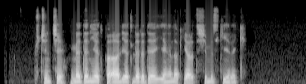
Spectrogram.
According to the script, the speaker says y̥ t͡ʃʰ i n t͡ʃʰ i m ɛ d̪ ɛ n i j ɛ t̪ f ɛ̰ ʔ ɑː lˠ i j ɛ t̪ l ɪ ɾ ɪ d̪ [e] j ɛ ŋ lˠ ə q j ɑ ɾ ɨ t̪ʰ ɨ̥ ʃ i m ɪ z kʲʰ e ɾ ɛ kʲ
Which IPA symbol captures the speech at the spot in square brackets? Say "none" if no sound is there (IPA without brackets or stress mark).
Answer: ɛ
